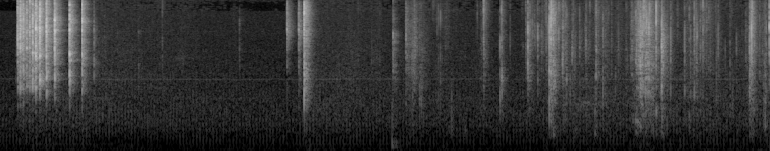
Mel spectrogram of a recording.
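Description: Clear plastic shrink-wrap film on a small cardboard box crinkling as hands handle it: a loud rustle right at the start, then scattered crackles that grow busier toward the end.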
